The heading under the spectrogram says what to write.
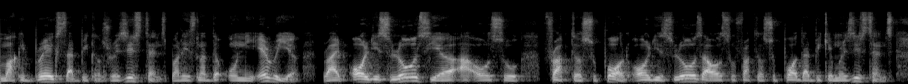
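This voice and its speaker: A man's fairly low voice in a dark, mellow tone, fairly quick with lively intonation, over a quiet background. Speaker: forex trading educator. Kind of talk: tutorial. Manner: fast.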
